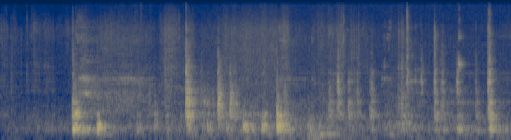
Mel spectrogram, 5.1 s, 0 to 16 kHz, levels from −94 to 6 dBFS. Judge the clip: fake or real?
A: real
